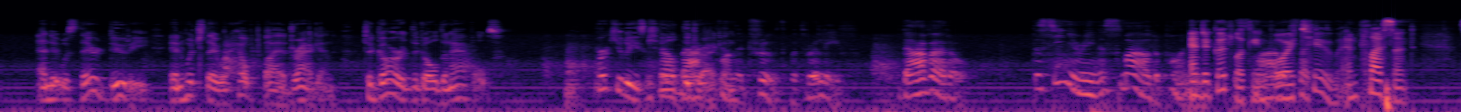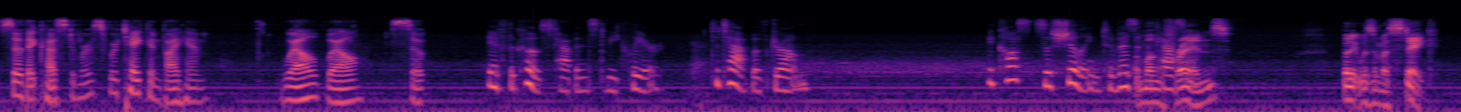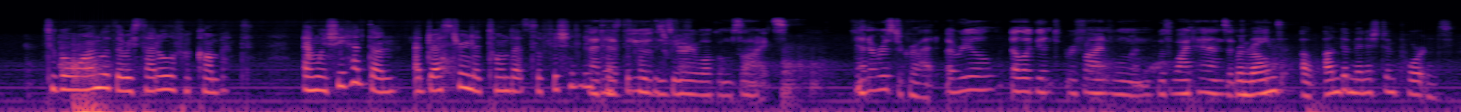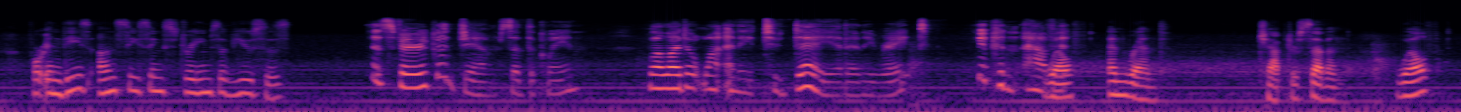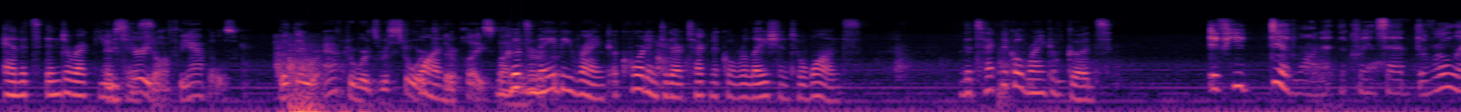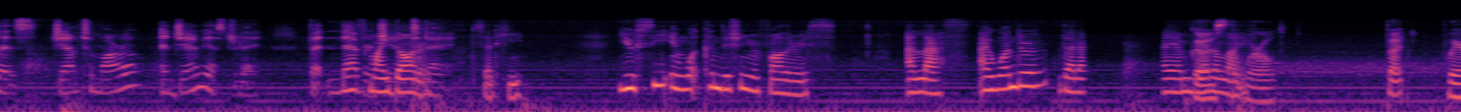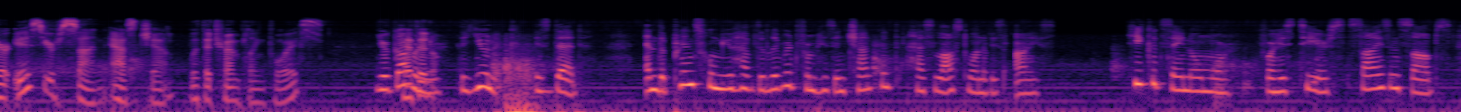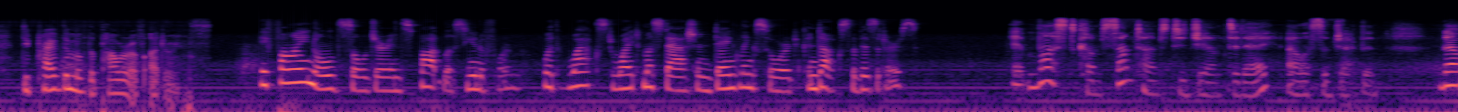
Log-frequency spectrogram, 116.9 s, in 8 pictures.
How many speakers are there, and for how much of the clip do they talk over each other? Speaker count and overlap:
9, about 8%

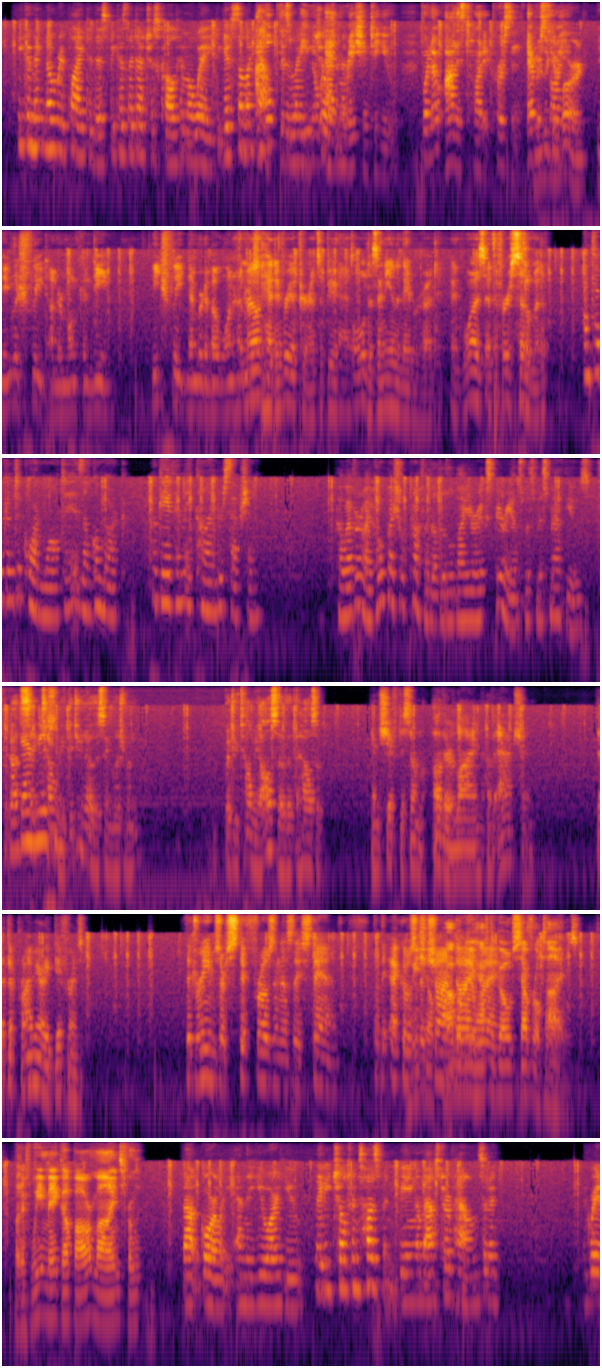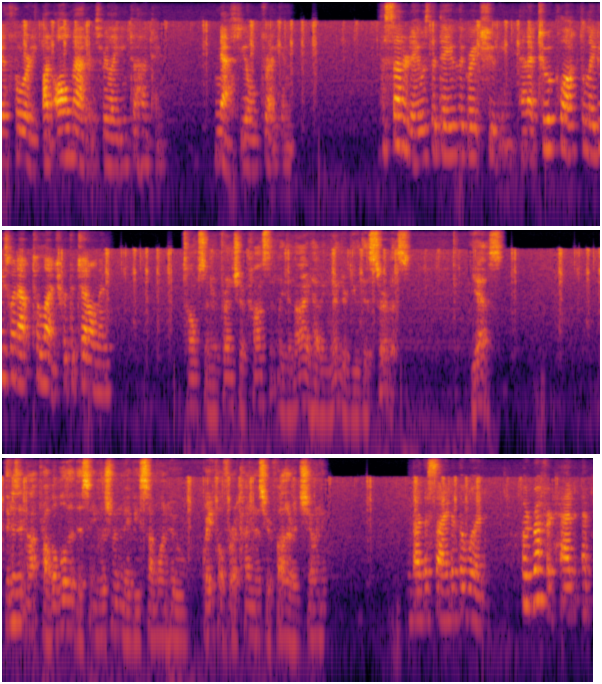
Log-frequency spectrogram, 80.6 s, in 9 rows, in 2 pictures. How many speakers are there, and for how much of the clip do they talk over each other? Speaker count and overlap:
10, about 6%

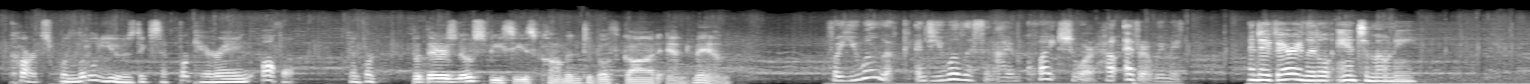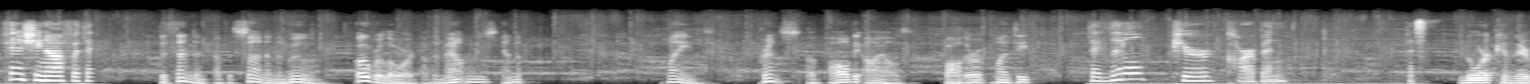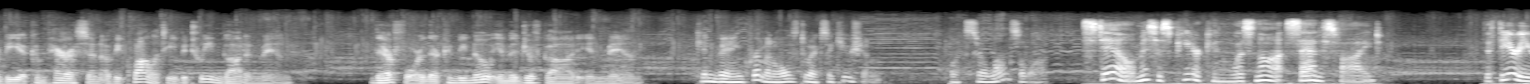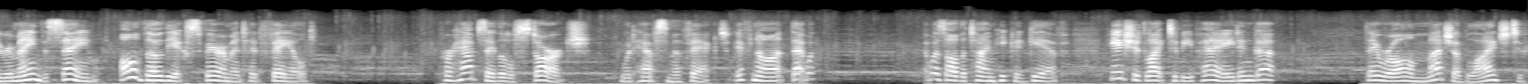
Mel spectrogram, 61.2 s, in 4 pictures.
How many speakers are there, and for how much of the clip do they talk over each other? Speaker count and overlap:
5, no overlap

